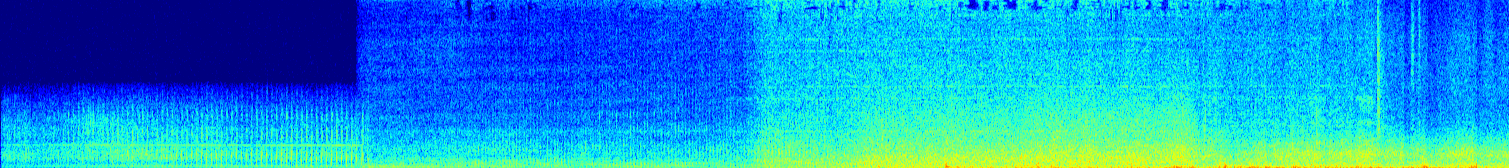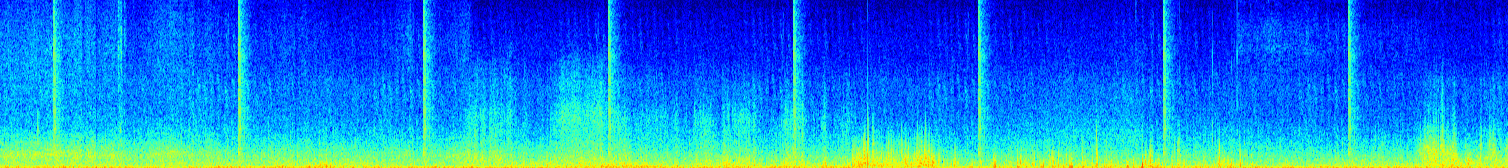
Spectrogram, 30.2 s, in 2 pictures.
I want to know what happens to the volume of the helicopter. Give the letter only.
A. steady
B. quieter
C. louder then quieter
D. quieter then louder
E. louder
E.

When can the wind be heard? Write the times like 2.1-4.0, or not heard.
8.5-30.1.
